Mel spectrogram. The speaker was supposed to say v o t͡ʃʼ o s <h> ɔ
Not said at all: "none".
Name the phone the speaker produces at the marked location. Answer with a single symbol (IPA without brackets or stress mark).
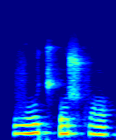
f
